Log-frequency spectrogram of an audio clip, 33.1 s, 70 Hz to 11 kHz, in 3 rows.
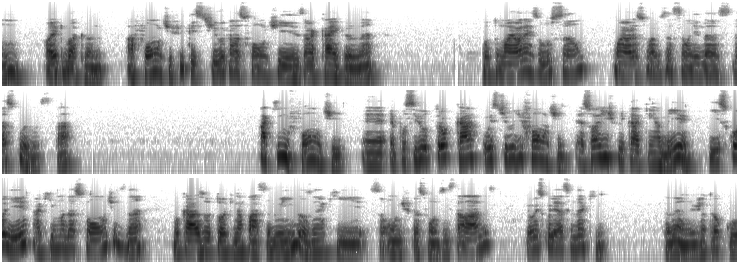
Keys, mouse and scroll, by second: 0.1 click, 0.8 middle click, 1.3-1.9 scroll up 3, 2.2 middle click, 5.9 click, 6.2 click, 6.4 click, 6.7 click, 7.0 click, 10.3-11.1 click, 10.5 click, 12.8 scroll down 2, 13.3 shift+middle click, 17.0 click, 20.8 click, 22.8 click, 32.5 middle click.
